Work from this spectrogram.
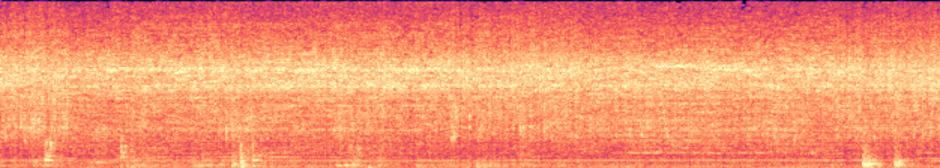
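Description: A soapy sponge scrubs inside a glass thermal carafe from a Black & Decker coffee maker, giving a continuous wet, sloshing swish with intermittent squeaky rubbing strokes, close and fairly loud.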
